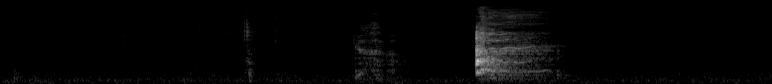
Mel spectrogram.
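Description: A young woman gasps, then about a second later lets out a sudden loud, breathy cry of delight that fades within about a second, her excited reaction to pulling a trading card she wanted.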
